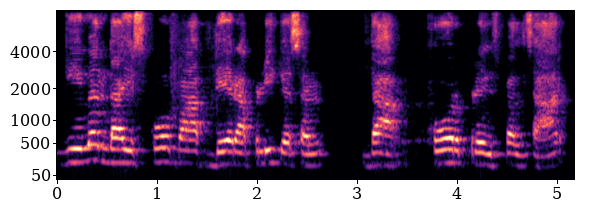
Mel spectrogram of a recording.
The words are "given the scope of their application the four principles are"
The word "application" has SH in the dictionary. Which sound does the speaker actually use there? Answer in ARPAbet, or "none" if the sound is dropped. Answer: S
